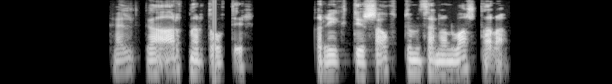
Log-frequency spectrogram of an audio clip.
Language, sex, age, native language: Icelandic, male, 50-59, Icelandic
